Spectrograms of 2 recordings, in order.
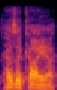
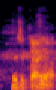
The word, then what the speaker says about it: Hezekiah: Uh King Hezekia. I think I'm pronouncing that correct, but it's H E Z K I A H. Yeah. He Hezekiah. Hezekiah.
